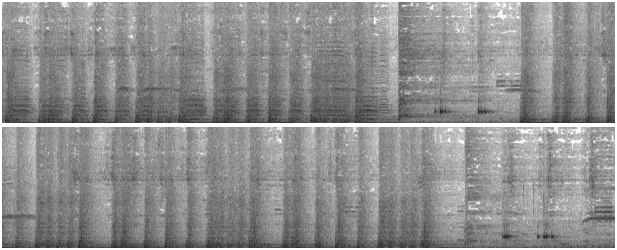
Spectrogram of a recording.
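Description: Scout drum band of snare drums, bass drum and cymbals playing a marching beat. The drumming breaks off about five seconds in, two short high tones sound in the gap, and the band starts up again.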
